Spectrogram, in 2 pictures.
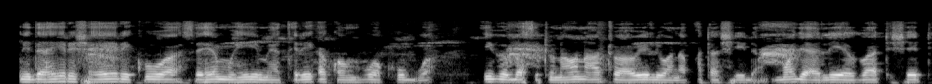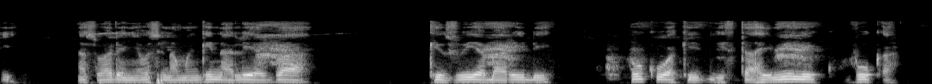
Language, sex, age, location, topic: Swahili, male, 18-24, Mombasa, health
